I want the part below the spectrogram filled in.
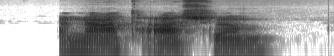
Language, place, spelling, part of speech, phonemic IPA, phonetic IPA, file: Hindi, Delhi, अनाथ आश्रम, noun, /ə.nɑːt̪ʰ ɑːʃ.ɾəm/, [ɐ.näːt̪ʰ‿äːʃ.ɾɐ̃m], LL-Q1568 (hin)-अनाथ आश्रम.wav
- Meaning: orphanage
